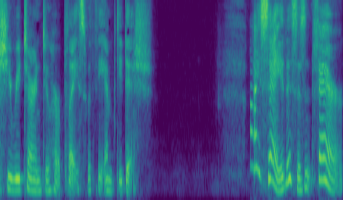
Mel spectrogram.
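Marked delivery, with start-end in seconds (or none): 3.8-5.1 cried. A narrator's reading. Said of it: "cried the unicorn".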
